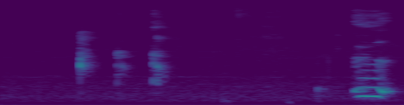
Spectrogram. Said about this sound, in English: Sorry. Sorry for burping.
